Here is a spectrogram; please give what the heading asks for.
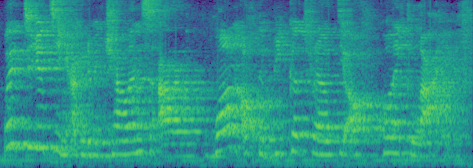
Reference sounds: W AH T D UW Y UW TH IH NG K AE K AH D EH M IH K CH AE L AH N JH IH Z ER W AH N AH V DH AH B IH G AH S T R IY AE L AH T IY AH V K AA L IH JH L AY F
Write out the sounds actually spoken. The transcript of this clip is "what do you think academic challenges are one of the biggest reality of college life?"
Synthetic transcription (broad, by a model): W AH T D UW Y UW T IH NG AE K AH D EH M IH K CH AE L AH N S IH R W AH N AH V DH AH B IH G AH T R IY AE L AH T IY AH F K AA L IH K L AY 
